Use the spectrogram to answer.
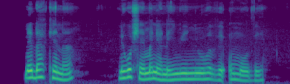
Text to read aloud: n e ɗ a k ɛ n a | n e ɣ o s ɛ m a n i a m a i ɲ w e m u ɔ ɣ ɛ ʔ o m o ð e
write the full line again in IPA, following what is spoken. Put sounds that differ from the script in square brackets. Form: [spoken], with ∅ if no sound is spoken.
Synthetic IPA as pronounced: n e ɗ a k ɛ n a | n e ɣ o [ʃ] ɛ m a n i a [n] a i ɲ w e [ɲ] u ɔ [ð] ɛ ʔ o m o ð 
